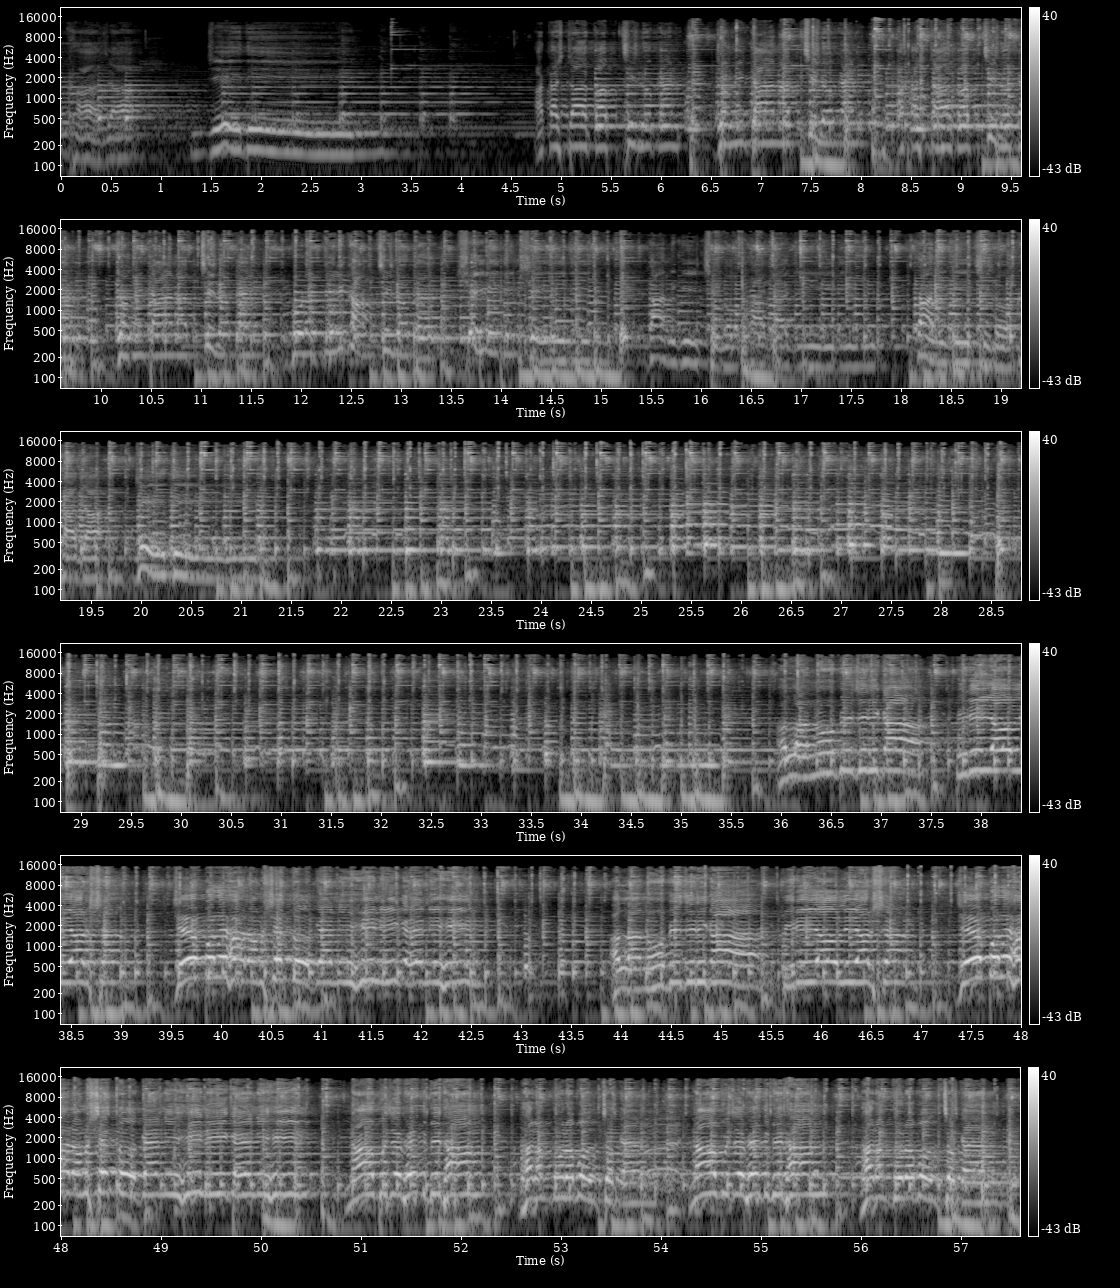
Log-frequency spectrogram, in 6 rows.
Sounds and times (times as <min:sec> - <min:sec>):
Music: 0:00.0 - 0:57.5
Singing: 0:04.8 - 0:21.4.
